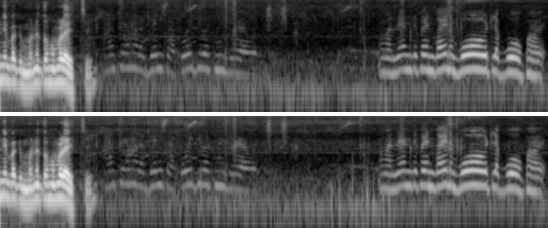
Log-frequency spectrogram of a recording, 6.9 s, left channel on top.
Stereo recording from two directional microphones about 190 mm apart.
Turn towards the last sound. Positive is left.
turn(degrees=50)  # may be behind; listen again after turning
